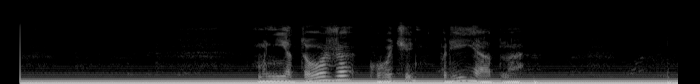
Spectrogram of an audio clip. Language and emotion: Russian, neutral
